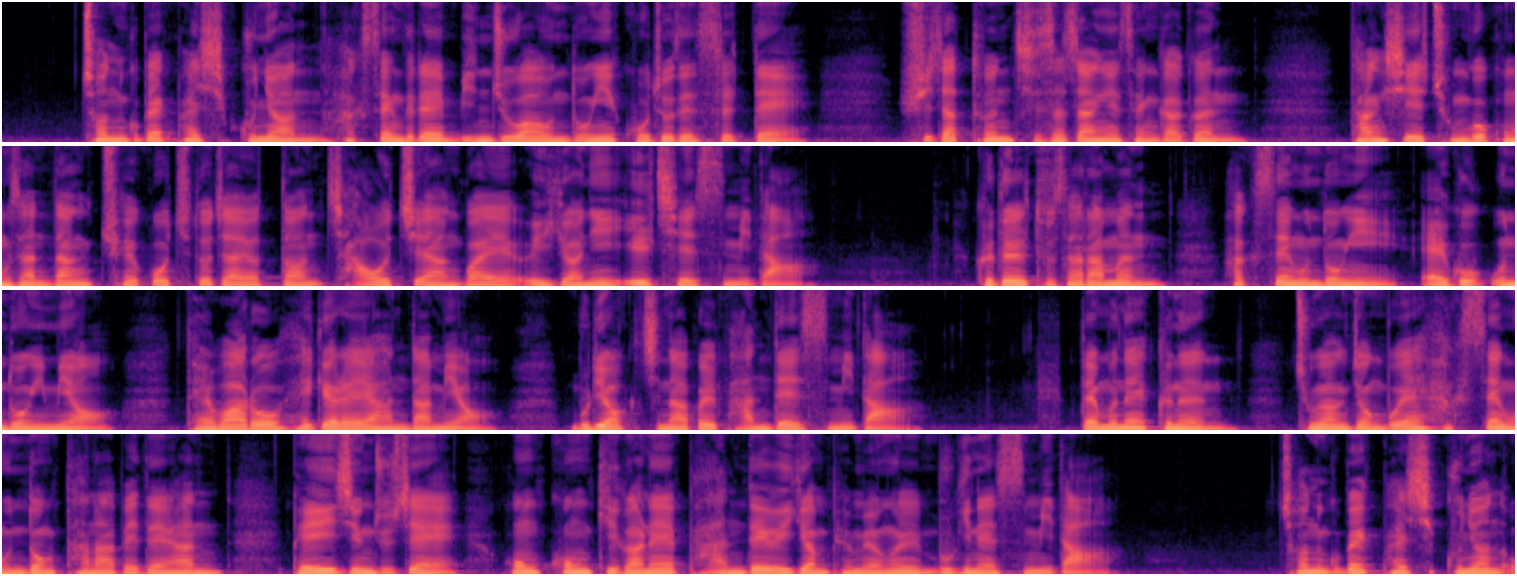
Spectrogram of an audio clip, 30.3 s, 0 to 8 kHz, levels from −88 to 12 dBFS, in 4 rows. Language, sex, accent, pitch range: Korean, male, native, 115-155 Hz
